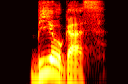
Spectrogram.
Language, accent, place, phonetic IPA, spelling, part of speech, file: German, Germany, Berlin, [ˈbiːoˌɡaːs], Biogas, noun, De-Biogas.ogg
- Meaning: biogas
